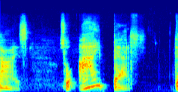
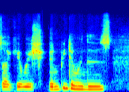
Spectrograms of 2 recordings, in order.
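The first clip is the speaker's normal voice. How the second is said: put-on gloomy, complaining voice. Retelling an officer's objection to attacking: imitating a Debbie Downer voice. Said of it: "probably in his Debbie Downer voice".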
